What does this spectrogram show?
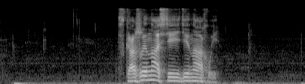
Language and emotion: Russian, angry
